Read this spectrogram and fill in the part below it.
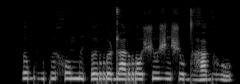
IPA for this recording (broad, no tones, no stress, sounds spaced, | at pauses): ə bʱ i p ʉ x o m i ʔ ə r o ɖ a r ɔ ʃ ʉ ʒ i ʃ o dʱ a ɡʱ u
